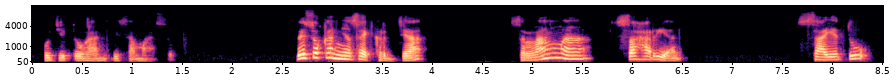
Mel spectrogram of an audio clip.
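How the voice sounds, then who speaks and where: Animated woman telling her testimony. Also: no room sound, lo-fi sound. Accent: Makassar Indonesian. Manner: animated storytelling, acting out dialogue with big pitch jumps. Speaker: convert giving testimony. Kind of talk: personal testimony to a congregation.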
